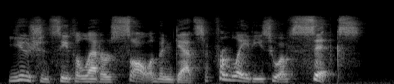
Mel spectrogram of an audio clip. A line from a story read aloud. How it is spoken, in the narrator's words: Peter replied bitterly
